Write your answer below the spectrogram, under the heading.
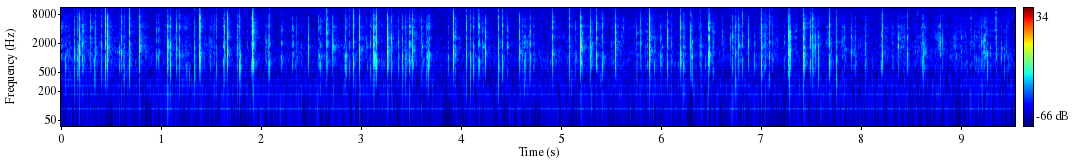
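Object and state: Cardboard makeup box.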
